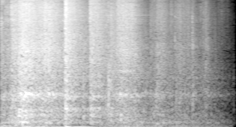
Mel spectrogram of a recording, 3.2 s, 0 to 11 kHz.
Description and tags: A grocery store shopping cart crashing into another outside. Less background noise. Marantz PMD671, Rode NT4, 2005.
shoppingcart, shopping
